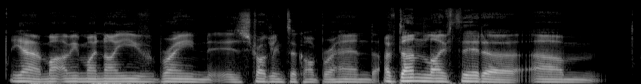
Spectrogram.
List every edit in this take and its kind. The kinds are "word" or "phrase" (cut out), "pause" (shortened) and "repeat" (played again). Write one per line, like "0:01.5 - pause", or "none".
0:03.8 - word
